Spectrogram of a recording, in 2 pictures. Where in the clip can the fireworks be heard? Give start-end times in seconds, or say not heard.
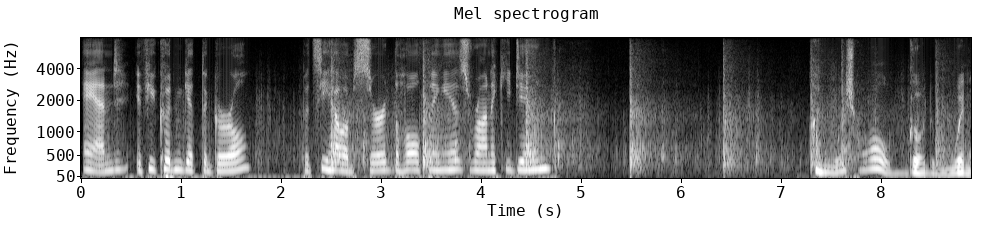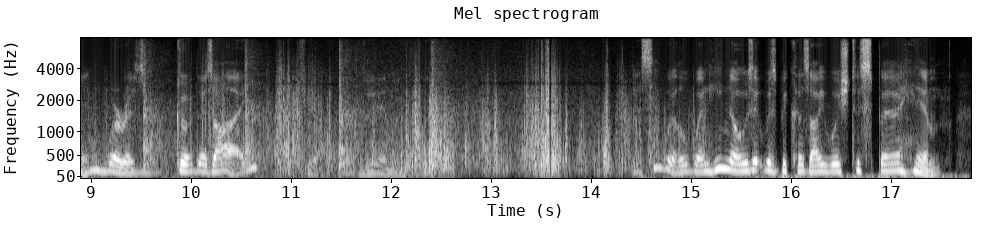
2.5-13.1.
